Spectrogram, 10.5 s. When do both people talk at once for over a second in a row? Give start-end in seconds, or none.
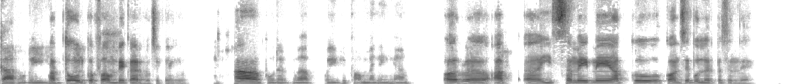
none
